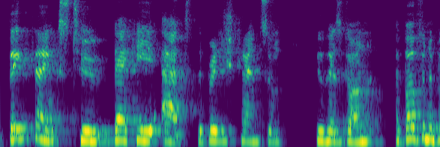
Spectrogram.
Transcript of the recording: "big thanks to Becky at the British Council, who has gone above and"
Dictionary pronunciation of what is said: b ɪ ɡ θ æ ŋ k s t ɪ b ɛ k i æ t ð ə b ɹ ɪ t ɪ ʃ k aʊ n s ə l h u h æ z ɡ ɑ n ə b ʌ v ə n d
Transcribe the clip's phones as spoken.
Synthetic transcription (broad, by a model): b ɪ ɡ θ æ ŋ k s t ɪ b ɛ k i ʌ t ð ə b ɹ ɪ t ɪ ʃ k aʊ n s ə l h u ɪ z ɡ ɑ n ə b ʌ v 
